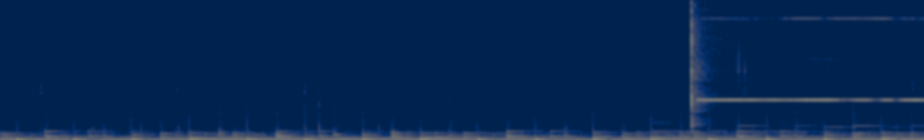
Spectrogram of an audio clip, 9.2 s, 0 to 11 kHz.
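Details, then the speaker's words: Steady rhythmic bubbling gurgles, about 100 a minute, from distilled water in a DeVilbiss oxygen concentrator's humidifier chamber as oxygen flows through, before attaching tubing and nasal cannula for humidified oxygen. "You can see it bubbling there, and then you would attach your oxygen tubing, nasal cannula."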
